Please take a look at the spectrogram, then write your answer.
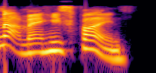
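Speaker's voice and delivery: mock irritated, grumpy, agitated, dismissive delivery. Retelling the same interviewee's reply: imitating an agitated, grumpy answer. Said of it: "he just seemed so agitated".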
